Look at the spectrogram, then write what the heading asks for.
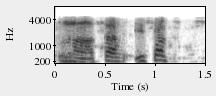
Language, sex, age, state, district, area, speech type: Maithili, female, 45-60, Bihar, Begusarai, urban, conversation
